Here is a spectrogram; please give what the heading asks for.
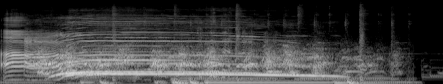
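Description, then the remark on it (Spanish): People howl like dogs all at the same time, as a tradition, in one long, loud, drawn-out howl that swoops upward and holds for about three seconds before fading, with a low steady tone underneath. “aquí hay una tradición que hay que aullar cuando yo cierro este podcast”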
